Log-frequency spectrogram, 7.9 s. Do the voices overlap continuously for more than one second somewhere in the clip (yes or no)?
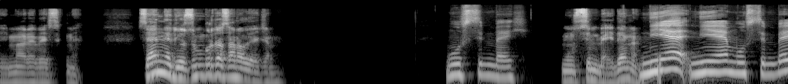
no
